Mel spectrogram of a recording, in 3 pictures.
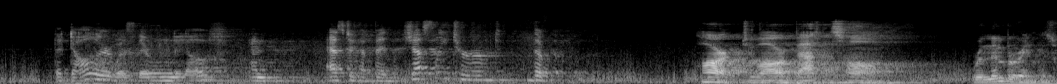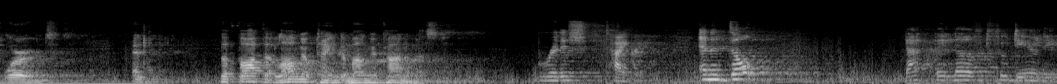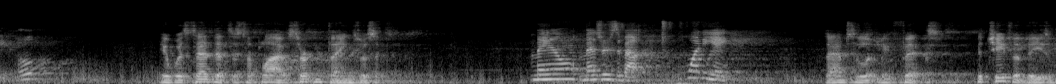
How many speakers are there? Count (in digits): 5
